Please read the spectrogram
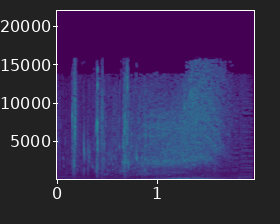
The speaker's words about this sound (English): I hear ocean.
